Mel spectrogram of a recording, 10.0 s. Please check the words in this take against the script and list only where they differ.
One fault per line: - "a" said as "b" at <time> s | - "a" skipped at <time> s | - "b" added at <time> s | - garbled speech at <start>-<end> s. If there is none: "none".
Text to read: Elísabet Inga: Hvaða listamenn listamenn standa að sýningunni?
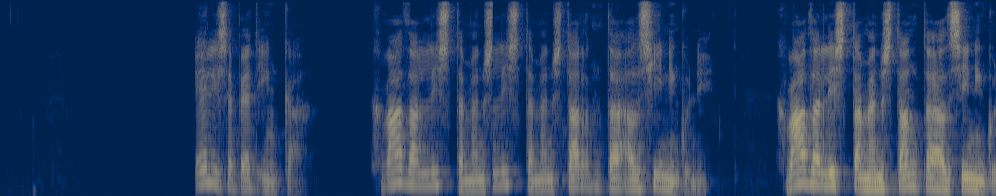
none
